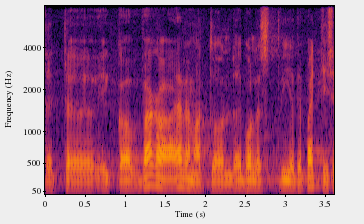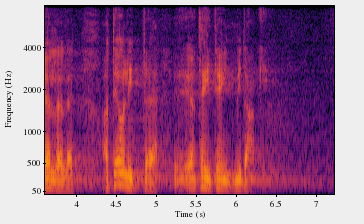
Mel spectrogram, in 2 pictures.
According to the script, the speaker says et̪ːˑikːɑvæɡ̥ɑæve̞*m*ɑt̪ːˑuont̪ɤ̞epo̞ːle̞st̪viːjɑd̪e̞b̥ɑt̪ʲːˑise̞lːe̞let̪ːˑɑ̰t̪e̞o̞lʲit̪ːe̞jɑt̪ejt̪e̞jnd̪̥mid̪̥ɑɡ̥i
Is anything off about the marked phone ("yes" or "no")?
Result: no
